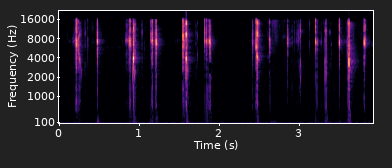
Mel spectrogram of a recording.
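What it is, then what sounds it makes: Plastic mascara tube. A small hollow pink plastic mascara or lip-gloss tube with a gold cap is held in both hands and tapped quickly with long nails. About 15 sharp, bright clicks come in an irregular rapid pattern, each dying almost instantly with a light hollow knock underneath.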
